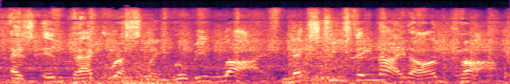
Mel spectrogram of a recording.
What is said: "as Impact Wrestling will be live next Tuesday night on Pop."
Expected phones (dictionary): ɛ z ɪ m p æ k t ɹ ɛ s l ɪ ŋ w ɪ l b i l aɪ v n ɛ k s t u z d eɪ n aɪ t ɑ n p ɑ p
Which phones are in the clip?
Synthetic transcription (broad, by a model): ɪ z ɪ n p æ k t ɹ ɛ s l ɪ ŋ w ɪ l b i l aɪ v n ɛ k s t u z d eɪ n aɪ t ɑ n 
